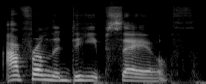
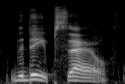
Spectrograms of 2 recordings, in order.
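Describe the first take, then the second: First: Slow, drawn-out mock Southern drawl, rising at the end; mock Southern accent. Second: Slow mock Southern accent, louder, with the stress on deep and falling. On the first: Joking to chat about her real voice, slow mock Southern drawl. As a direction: stretch it out in a put-on Southern accent. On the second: Repeating it to chat, louder slow mock Southern accent. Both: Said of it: "in a deep Southern accent".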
